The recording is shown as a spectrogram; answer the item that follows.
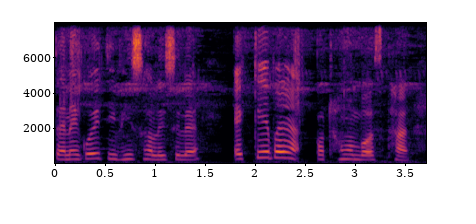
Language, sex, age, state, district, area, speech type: Assamese, female, 18-30, Assam, Morigaon, rural, spontaneous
